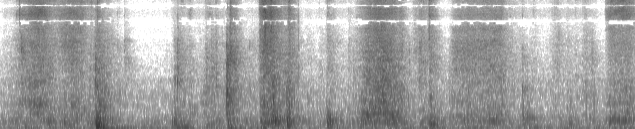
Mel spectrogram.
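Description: Large cardboard box being opened: the lid lifted off and the cardboard flaps rubbing and scraping, with a thump about a second in and several shorter scrapes and knocks after it.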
